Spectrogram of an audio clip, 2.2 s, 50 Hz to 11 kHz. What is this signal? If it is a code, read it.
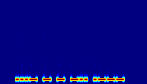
Morse code, heard as a keyed tone, about 34 wpm, 700 Hz. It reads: VTTDJ
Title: Five Challenging Letter-Number Combinations 35wpm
